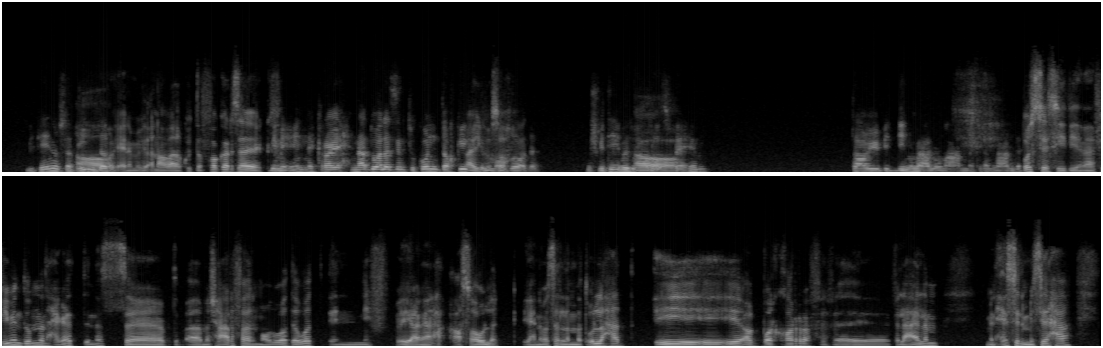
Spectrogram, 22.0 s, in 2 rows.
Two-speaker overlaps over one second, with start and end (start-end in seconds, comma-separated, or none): none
